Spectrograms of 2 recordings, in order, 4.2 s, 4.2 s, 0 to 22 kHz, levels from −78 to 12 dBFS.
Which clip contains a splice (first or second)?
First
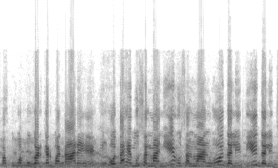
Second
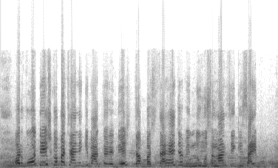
first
